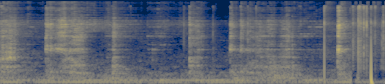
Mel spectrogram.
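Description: Dry seeds, coriander then sesame, scraped and stirred in a hot pan for a Kolhapuri misal masala, giving scattered metallic clinks and spoon taps with light rustling, closer and sharper near the end.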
